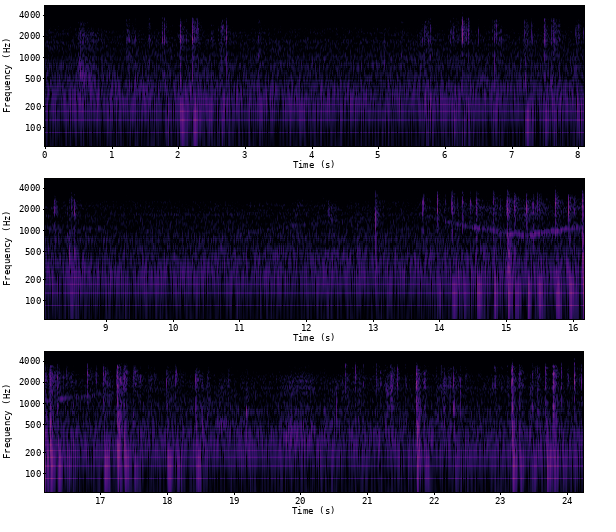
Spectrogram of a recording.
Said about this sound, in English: Typing here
